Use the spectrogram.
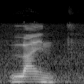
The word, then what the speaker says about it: plinth: इसको हम कहते हैं लाइन्थ, PLINTH, जहाँ P साइलेंट होता है।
